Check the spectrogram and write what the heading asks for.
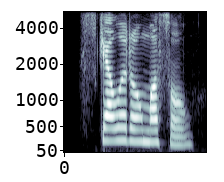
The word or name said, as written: skeletal muscle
